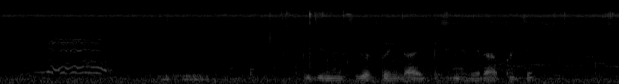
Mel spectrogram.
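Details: Mother goat having a hard delivery while a person helps pull her kid out; a short wavering, nasal bleat opens, then human talk takes over over a steady high hiss.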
